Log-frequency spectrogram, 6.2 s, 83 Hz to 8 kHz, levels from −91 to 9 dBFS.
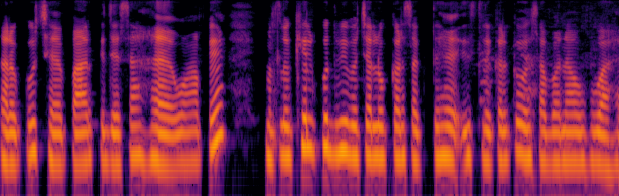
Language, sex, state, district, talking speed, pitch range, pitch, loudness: Hindi, female, Bihar, Darbhanga, 220 wpm, 185-210 Hz, 195 Hz, -23 LUFS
